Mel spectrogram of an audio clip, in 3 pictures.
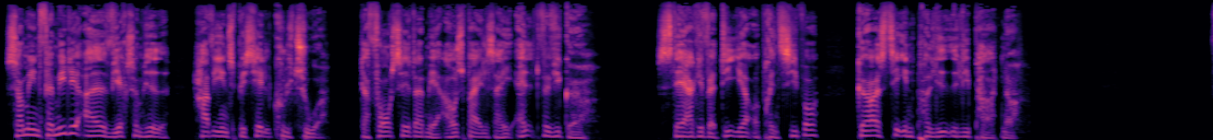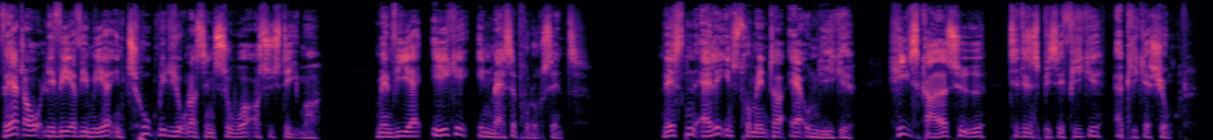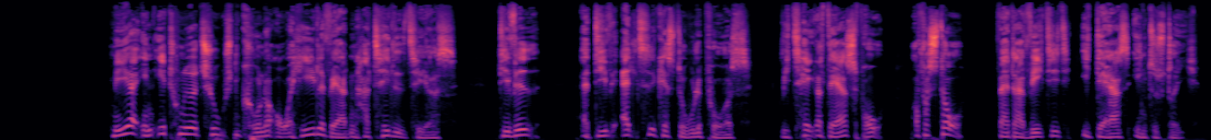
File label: Corporate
